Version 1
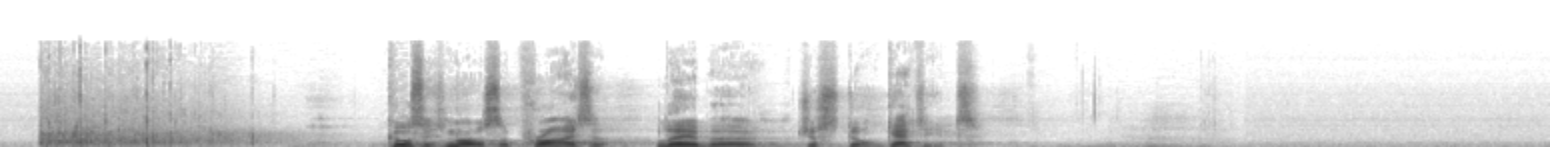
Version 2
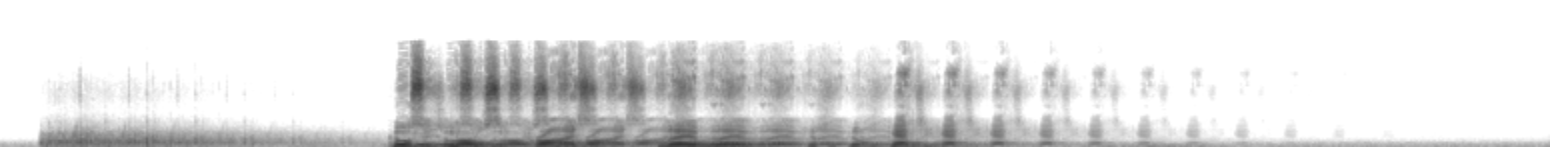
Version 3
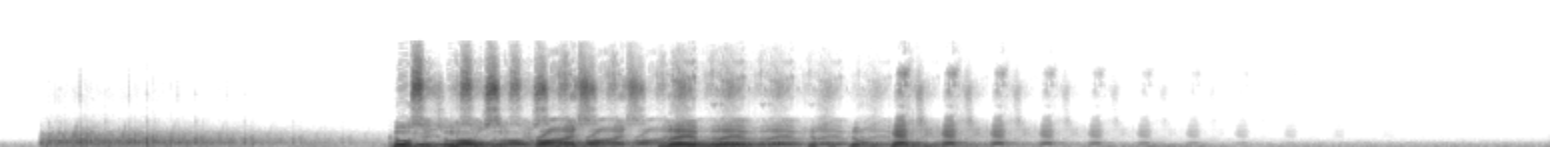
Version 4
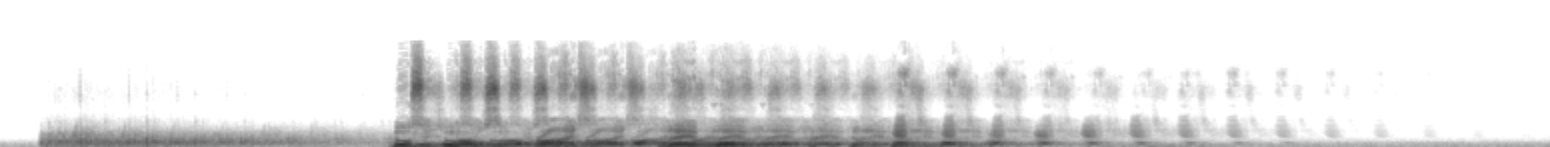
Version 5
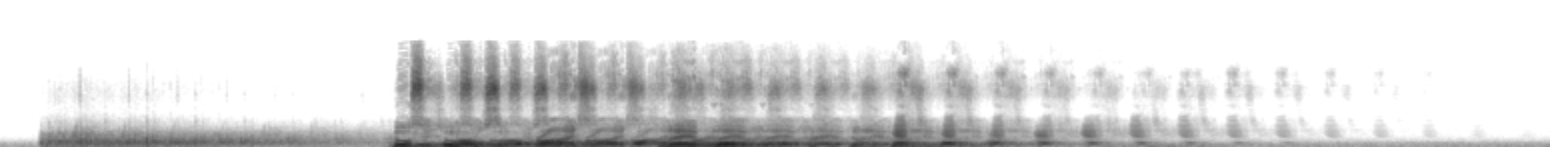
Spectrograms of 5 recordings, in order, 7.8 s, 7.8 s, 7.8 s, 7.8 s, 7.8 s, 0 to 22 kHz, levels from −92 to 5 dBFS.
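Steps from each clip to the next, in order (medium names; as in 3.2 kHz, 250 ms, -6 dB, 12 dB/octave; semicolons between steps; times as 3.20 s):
level-controlled noise filter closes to 530 Hz, open at -20 dBFS; resonant high shelf 7.1 kHz +11 dB, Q 3; two-band feedback delay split 490 Hz, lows 97 ms, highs 244 ms, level -5.5 dB
treble shelf 5.2 kHz -9 dB
repeats whose band climbs or falls 235 ms, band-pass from 560 Hz, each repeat 0.7 oct, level -2.5 dB
high-pass 140 Hz 24 dB/octave; trim +4.5 dB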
